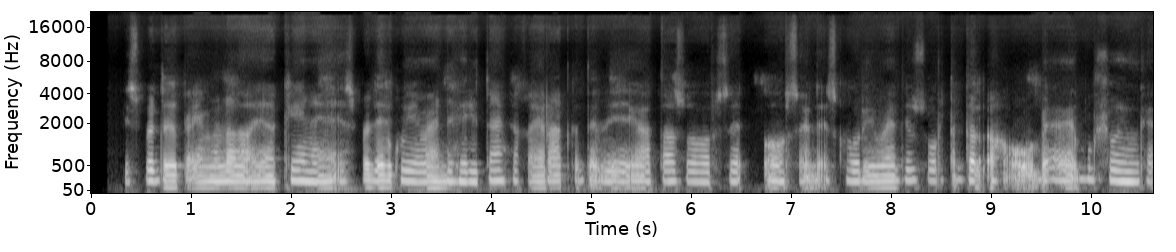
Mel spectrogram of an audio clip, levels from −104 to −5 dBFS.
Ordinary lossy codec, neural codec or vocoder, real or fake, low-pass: none; codec, 44.1 kHz, 2.6 kbps, SNAC; fake; none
